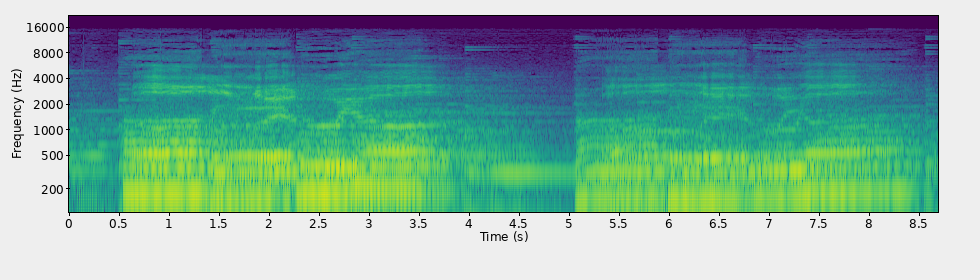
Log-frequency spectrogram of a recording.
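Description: Slow hymn singing with long held notes, in two phrases: one beginning about half a second in, the next about five seconds in.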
